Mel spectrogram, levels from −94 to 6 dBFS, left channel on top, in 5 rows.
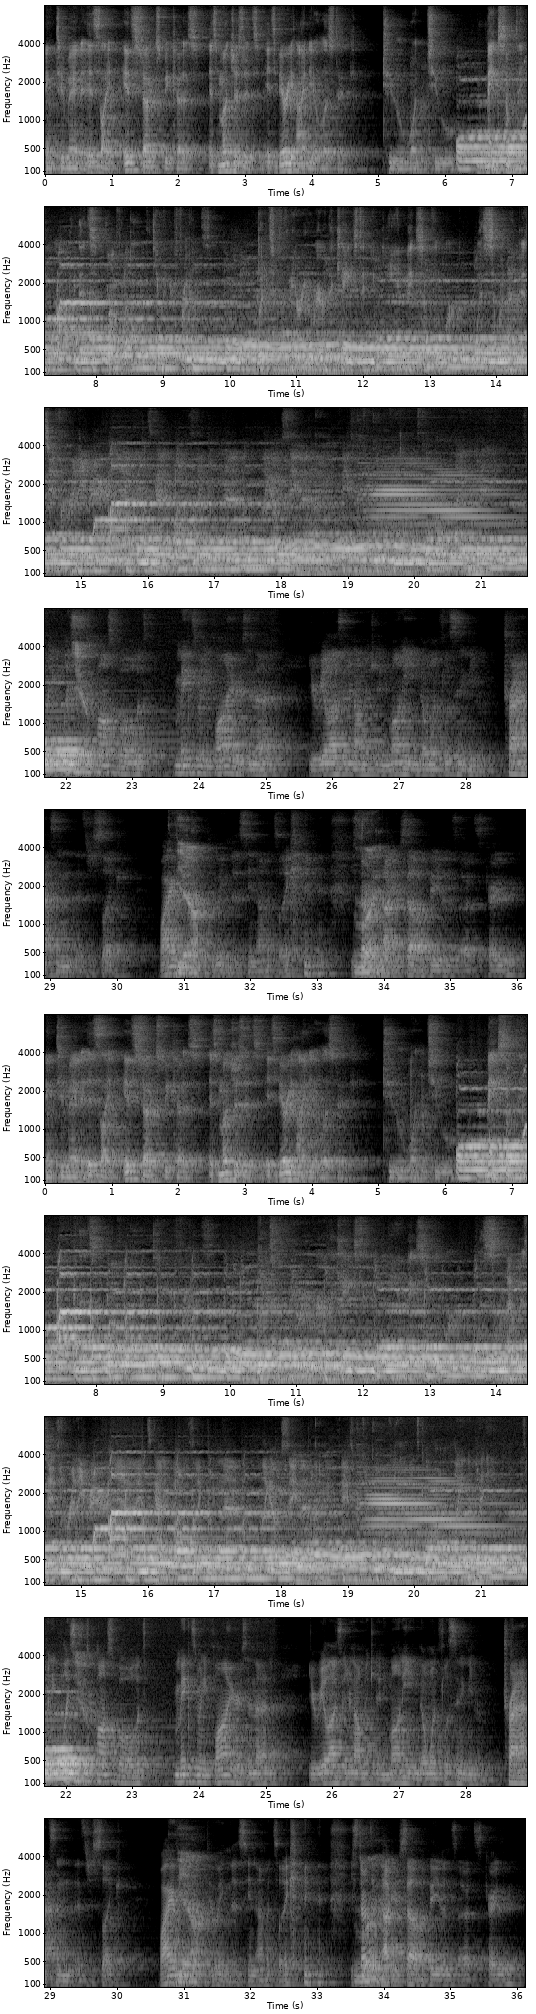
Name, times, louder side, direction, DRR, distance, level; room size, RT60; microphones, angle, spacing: voice 1, 0.0-4.5 5.1-6.2 6.5-9.7 10.4-14.9 22.1-22.4 30.9-31.3 33.5-34.0, left 1 dB, 30° left, 2 dB, 0.7 m, -36 dB
voice 2, 5.5-5.8 10.4-10.8 14.1-17.4 17.7-23.2 23.6-25.1 25.6-29.9 30.6-35.9, right 2 dB, 90° right, 4 dB, 0.9 m, -40 dB
sound 1, 6.2-22.2, right 3 dB, 30° right, 0.4 m, -24 dB
sound 2, 9.6-21.1, left 4 dB, ahead, 1.9 m, -41 dB
sound 3, 19.0-23.6 24.0-24.1, right 3 dB, 45° right, 0.8 m, -36 dB
10.0 x 3.4 x 4.9 m, 1.4 s
head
